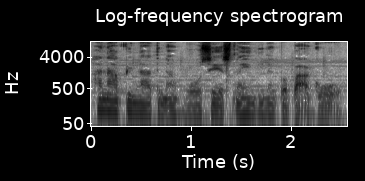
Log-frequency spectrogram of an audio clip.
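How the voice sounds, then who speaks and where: This religious news commentary is delivered by a man with a low, slightly bright voice at a brisk pace. He reads scripted news mixed with preaching, earnestly speaking to the listener as a friend, over soft background music.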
